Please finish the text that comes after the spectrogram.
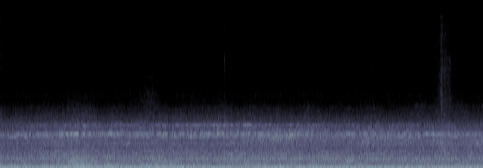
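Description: Airplanes at San Francisco airport give off a constant broad jet engine roar, steady and fairly loud, heard from a terminal with no break in the noise.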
